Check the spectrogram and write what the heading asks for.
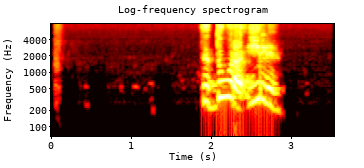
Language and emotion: Russian, angry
